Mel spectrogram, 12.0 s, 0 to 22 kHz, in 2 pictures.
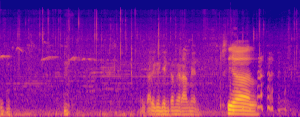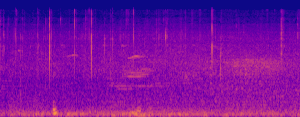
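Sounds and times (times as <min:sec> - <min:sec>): campfire crackling: 0:00.0 - 0:12.0
sharp pops of fire: 0:00.0 - 0:12.0.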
